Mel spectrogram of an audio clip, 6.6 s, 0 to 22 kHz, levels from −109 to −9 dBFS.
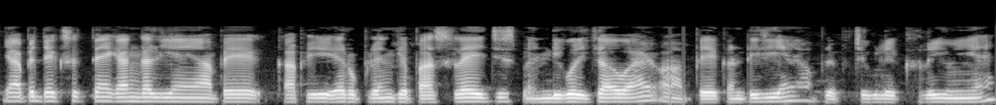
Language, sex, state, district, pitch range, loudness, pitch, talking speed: Hindi, male, Uttar Pradesh, Deoria, 130-150 Hz, -20 LUFS, 140 Hz, 325 wpm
